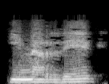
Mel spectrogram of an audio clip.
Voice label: welsh eleven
